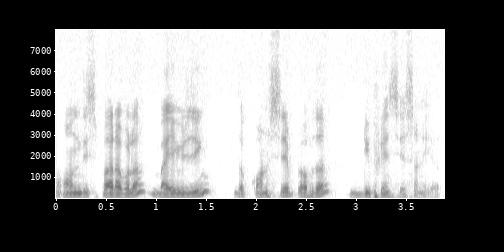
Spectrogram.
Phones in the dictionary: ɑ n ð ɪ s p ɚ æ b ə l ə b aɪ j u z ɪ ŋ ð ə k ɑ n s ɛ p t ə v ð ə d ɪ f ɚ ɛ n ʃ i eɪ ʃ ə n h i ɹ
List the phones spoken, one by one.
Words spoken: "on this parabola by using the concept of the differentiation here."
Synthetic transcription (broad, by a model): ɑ n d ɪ s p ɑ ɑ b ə l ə b aɪ j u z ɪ ŋ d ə k ɑ n s ɛ p t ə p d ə d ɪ p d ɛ n s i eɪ s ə n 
